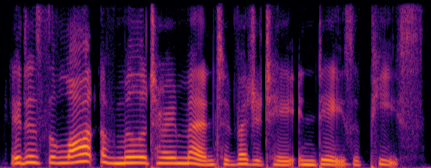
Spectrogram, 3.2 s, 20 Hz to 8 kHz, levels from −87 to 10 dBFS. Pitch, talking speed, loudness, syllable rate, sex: 240 Hz, 240 wpm, -17 LUFS, 6.6 syllables/s, female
